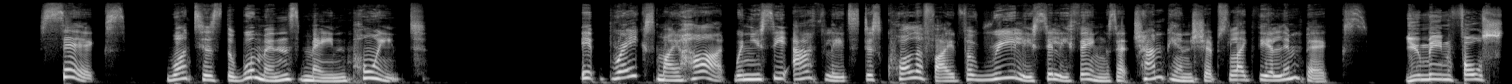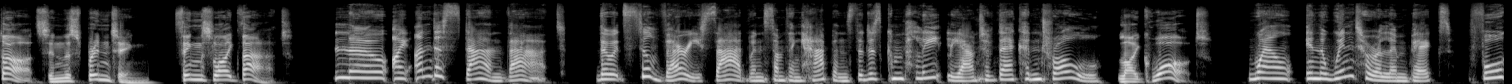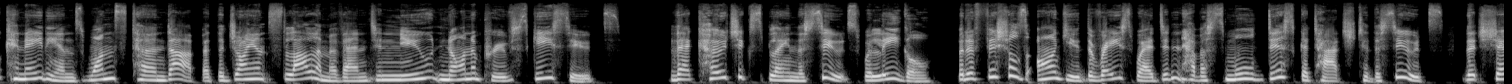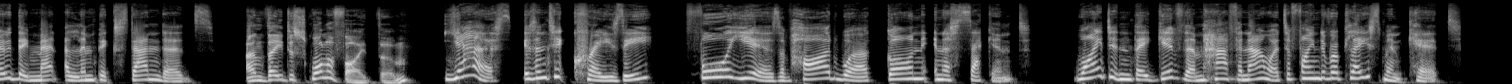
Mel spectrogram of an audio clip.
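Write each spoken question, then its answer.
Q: What is the woman's main point?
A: It is unfair when athletes are disqualified for small things out of their control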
